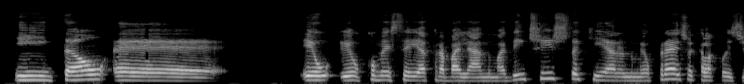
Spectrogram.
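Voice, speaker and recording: A woman's medium-pitched voice at a very slow pace, with ordinary pitch variation, a dry, close sound with no echo, and a very clean recording with a silent background. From Rio de Janeiro suburbs, Brazil. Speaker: corporate travel speaker and author. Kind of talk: interview.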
